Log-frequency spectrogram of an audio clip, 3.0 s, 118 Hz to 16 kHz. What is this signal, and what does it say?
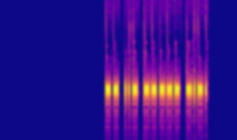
Morse code, heard as a keyed tone, about 51 wpm, 700 Hz. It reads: MU0C
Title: DXCC-100 Call Signs - 4 Characters - 50wpm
